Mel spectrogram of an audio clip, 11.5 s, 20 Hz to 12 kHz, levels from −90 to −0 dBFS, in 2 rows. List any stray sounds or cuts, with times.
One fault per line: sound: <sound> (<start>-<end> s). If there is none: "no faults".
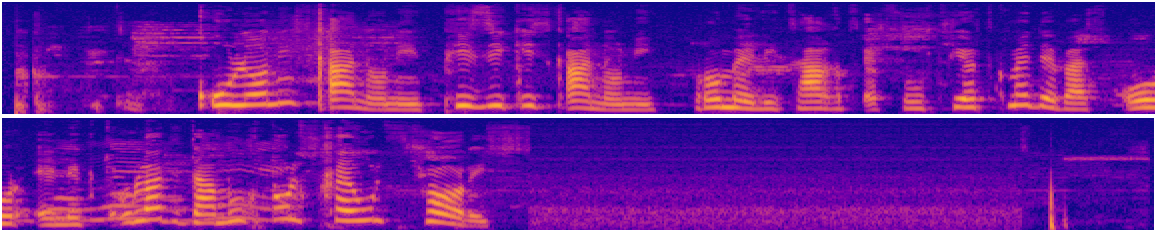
no faults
